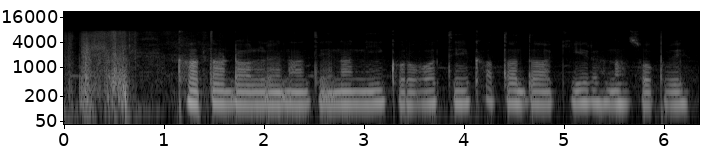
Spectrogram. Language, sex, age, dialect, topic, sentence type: Magahi, male, 18-24, Northeastern/Surjapuri, banking, question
